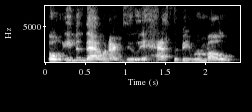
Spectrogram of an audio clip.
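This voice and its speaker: A woman's voice: a little high, lively intonation, a crowd in the background. A woman in her late forties, a guest chatting casually and reflectively in an interview, with light laughs. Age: 40s. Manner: unhurried, reflective, with frequent restarts and light laughs.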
